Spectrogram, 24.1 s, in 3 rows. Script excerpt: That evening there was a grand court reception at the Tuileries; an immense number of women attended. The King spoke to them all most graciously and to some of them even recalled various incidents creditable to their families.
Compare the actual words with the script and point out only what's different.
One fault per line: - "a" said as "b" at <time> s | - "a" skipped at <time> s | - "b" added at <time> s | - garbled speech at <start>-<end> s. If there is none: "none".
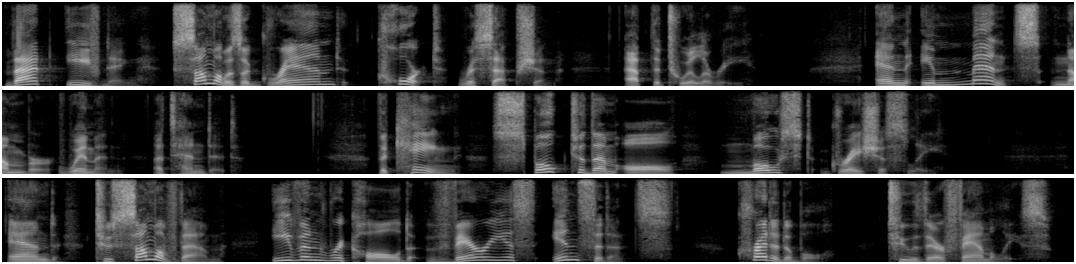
- "there" said as "some" at 1.3 s
- "of" skipped at 8.4 s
